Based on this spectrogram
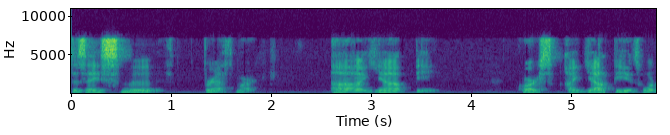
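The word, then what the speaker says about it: ἀγάπη: Look, for example, at this word, alpha, gamma, alpha, pi, eta, pronounced ayapi.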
